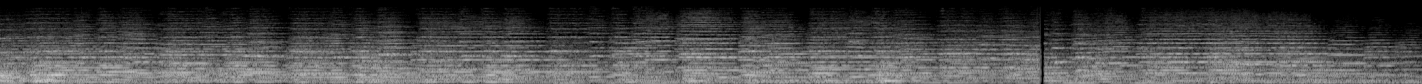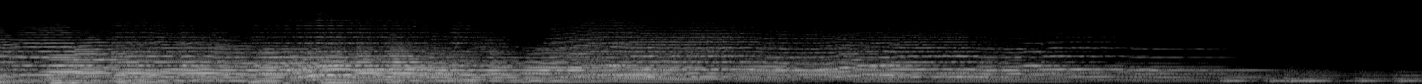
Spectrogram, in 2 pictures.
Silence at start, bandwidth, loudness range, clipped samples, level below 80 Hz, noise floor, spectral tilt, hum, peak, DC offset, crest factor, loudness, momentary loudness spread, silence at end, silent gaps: 0 s; 16 kHz; 14 LU; under 0.1%; -42 dBFS; -48 dBFS; -5.5 dB/octave; none; -6 dBFS; under 0.1%; 18 dB; -23 LUFS; 14 LU; 0.05 s; none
